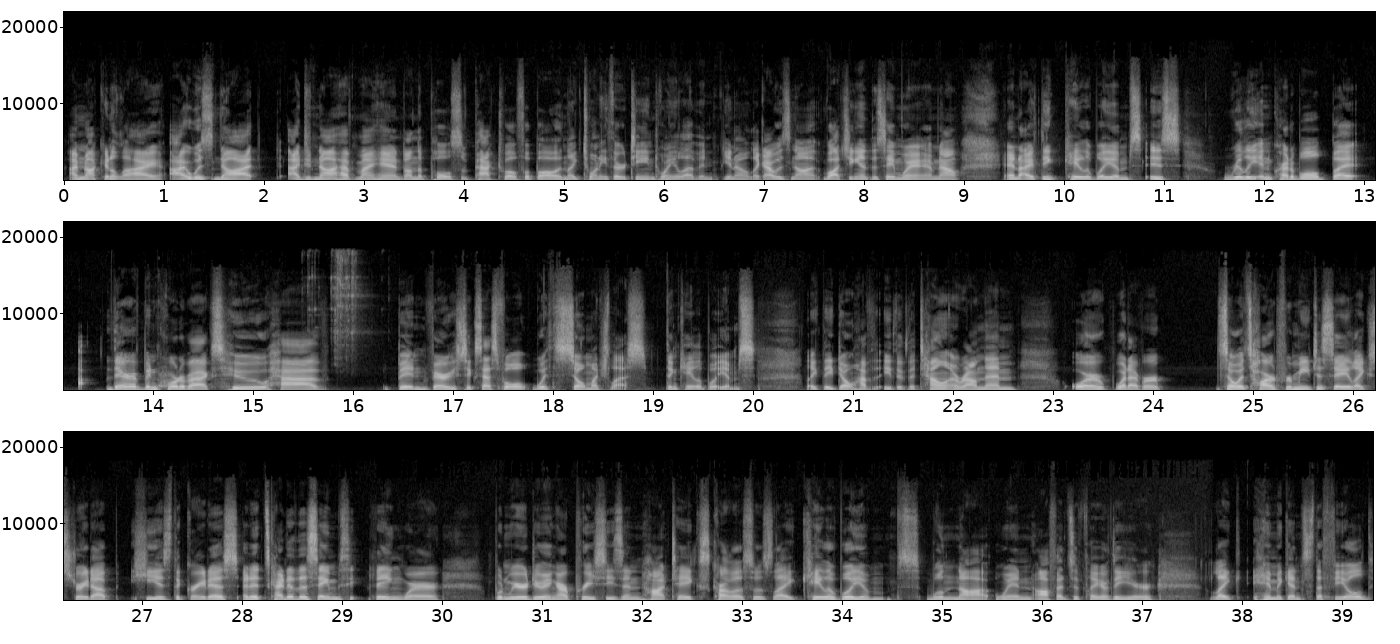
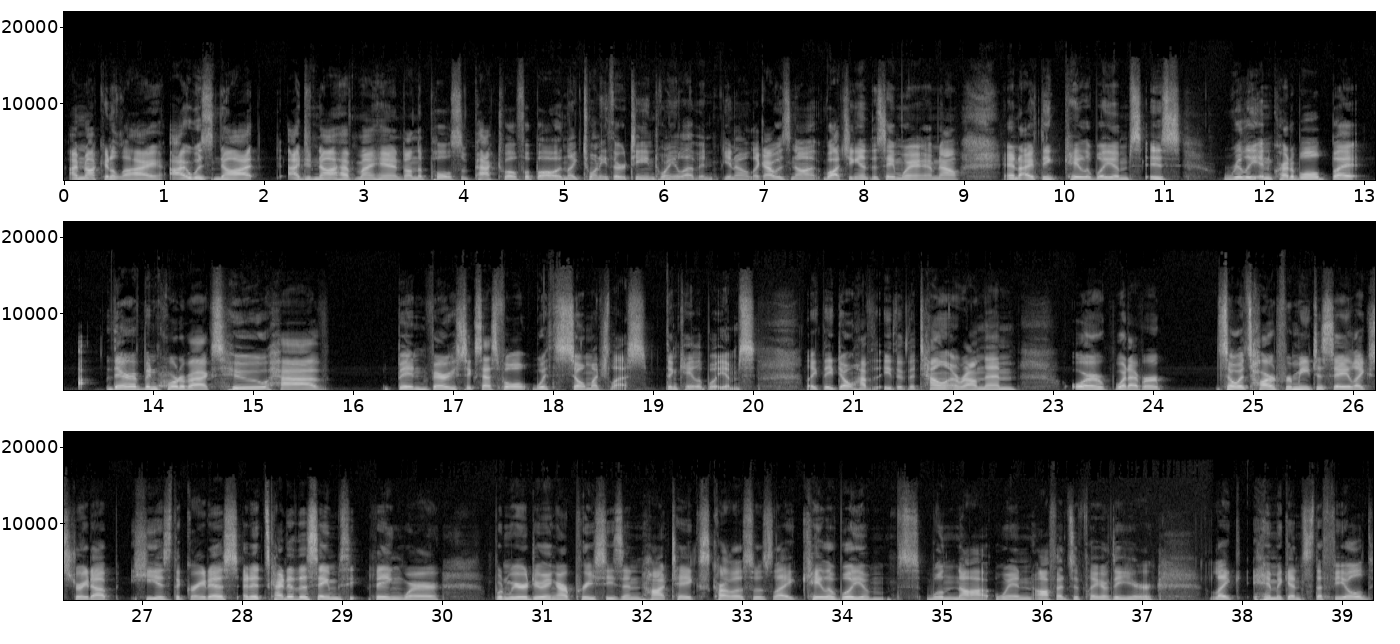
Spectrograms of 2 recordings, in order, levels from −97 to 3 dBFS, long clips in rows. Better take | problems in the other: second | jangling keys; faint; at 16 s; peak 15 dB below the speech

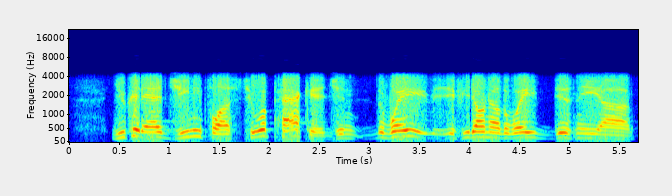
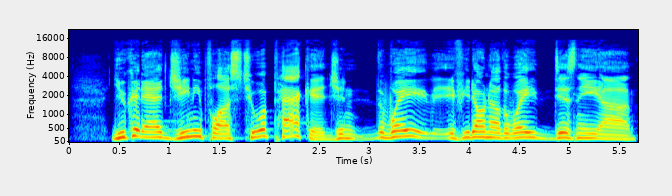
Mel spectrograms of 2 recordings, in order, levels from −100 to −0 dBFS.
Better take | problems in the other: second | phone-call audio; poor line; nothing above 4 kHz

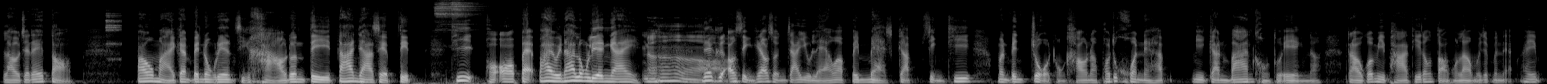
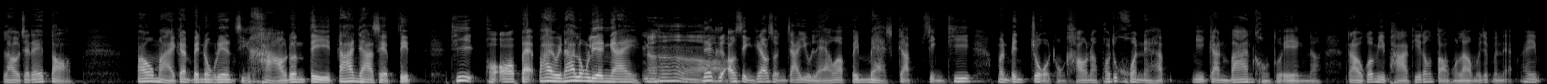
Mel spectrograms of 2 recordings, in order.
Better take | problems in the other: second | clattering dishes; faint; at 1 s; peak 15 dB below the speech // jangling keys; noticeable; at 4 s; peak 7 dB below the speech

